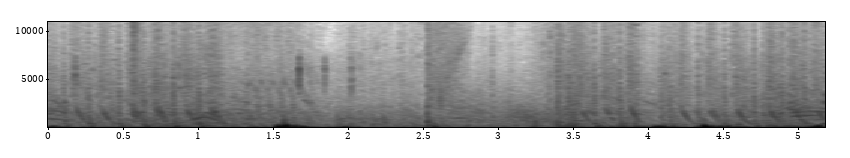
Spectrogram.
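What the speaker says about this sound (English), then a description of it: "Yeah, I'm getting shot by him." Blaster fire in the video game Star Wars Battlefront, a busy run of sharp shots and bursts with a few louder hits, layered over a steady game background with no talk.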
